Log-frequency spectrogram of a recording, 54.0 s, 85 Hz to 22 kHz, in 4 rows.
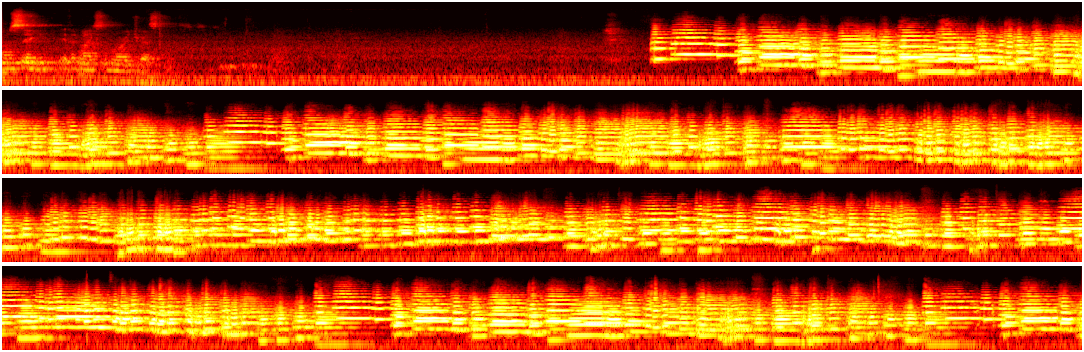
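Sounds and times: trombone: 8.1s - 54.0s
trumpet: 8.1s - 54.0s.

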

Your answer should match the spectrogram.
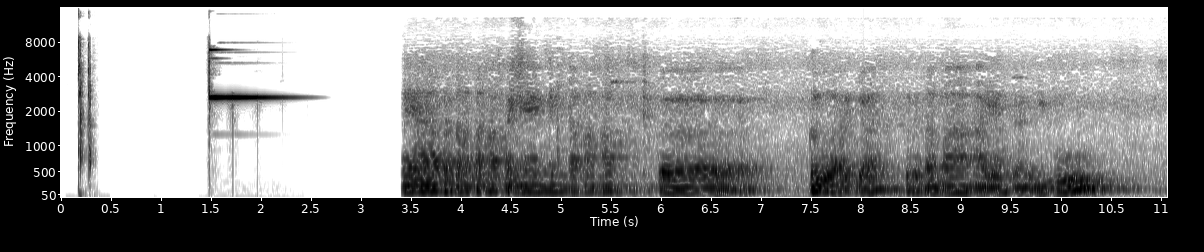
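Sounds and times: mouse clicks: 0.2s - 0.4s
bright bell ding: 1.5s - 2.7s.

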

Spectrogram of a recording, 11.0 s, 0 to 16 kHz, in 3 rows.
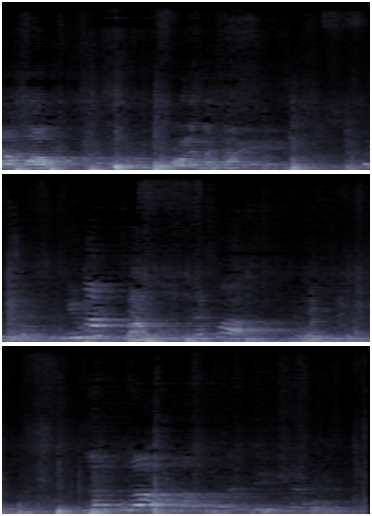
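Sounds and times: children chattering and calling out: 3.5s - 11.0s.

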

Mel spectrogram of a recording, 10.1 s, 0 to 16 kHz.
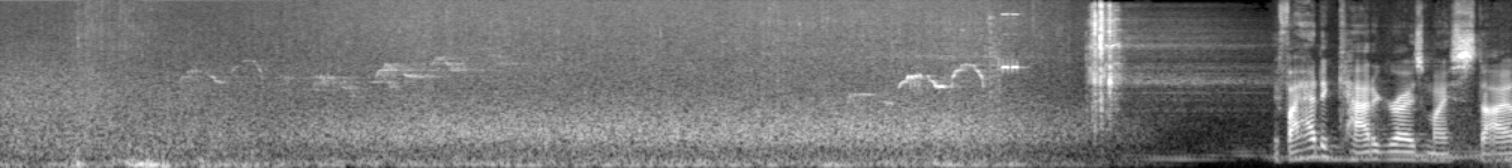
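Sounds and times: camera shutter click: 7.2s - 7.7s.

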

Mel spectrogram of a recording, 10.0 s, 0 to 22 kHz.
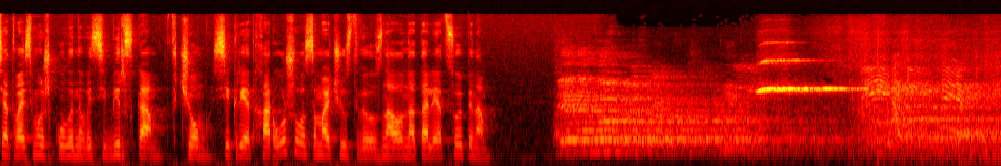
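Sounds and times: crowd voices: 6.0s - 10.0s
sports whistle blast: 7.5s - 8.7s.

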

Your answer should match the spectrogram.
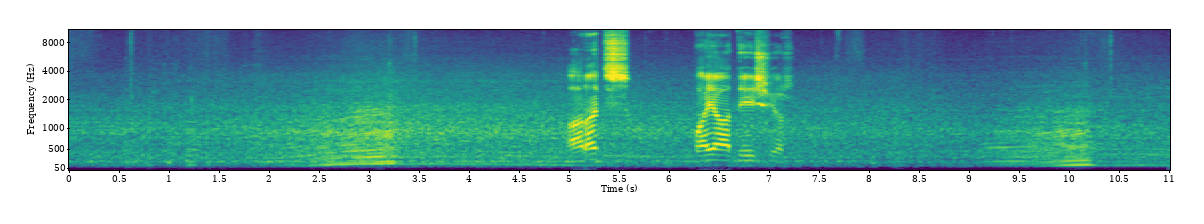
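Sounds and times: car engine accelerating: 0.5s - 5.0s, 9.0s - 11.0s.

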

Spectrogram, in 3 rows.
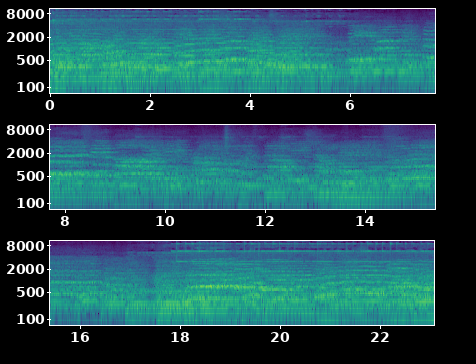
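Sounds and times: choir and congregation singing hymn: 0.0s - 23.0s.

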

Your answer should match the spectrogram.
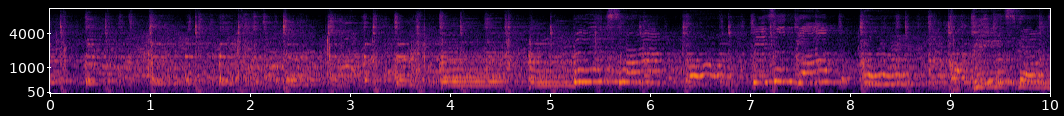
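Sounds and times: live pop band playing: 0.0s - 10.0s
person singing with vibrato: 5.0s - 10.0s.

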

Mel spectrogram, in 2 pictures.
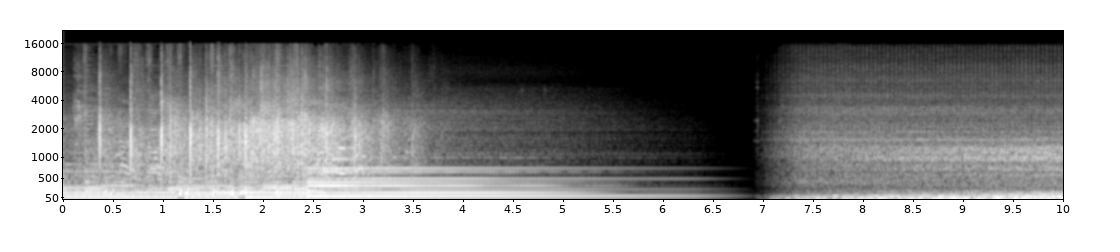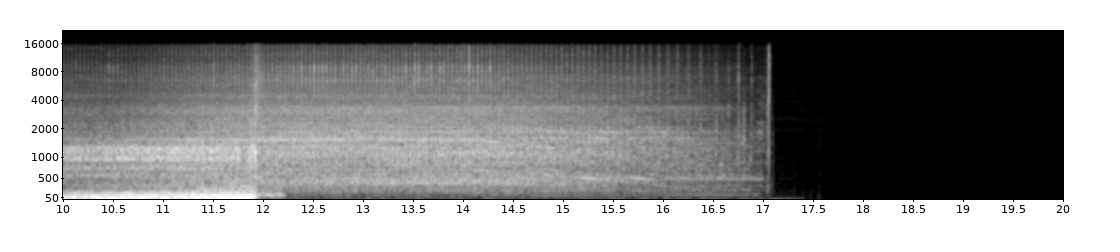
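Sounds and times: low rattling rumble: 7.2s - 12.4s.

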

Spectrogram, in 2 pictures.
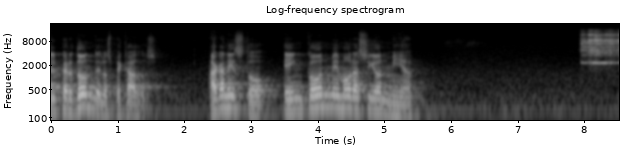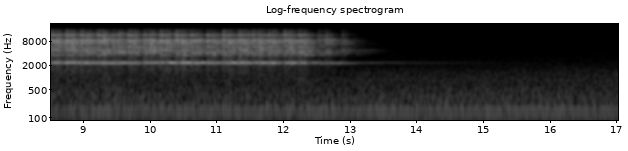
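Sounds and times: altar bells jingling: 8.0s - 14.8s.

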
